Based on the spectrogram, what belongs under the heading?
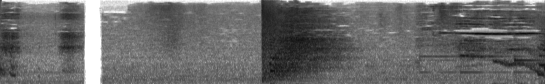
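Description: A single sudden loud bang that dies away over about a second, followed near the end by chiming music notes.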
